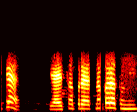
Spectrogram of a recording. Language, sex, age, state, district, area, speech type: Marathi, female, 18-30, Maharashtra, Amravati, urban, conversation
